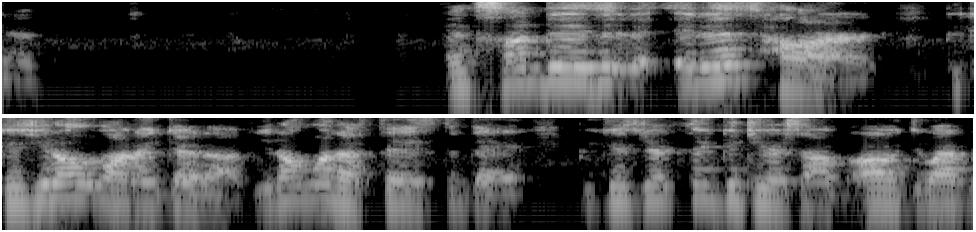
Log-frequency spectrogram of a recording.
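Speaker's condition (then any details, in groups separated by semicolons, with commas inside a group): Cerebral palsy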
